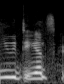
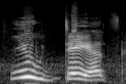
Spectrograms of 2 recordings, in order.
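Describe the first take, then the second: First: Said in the usual way. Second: 'you dance' said louder, with a falling finish; emphatic repeat. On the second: Real, not acted. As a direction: punch 'you dance' the second time.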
